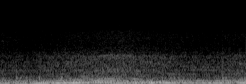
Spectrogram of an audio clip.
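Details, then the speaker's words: 1991 BMW M-technic II (E30) convertible, 134,590 miles, top closed, idling in neutral with the clutch pedal held down: smooth, even idle with no whir or rattle. The owner's noise appears only when the clutch is released and has not worsened in five years. "so I want you to kind of listen again here so that's what the clutch in"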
